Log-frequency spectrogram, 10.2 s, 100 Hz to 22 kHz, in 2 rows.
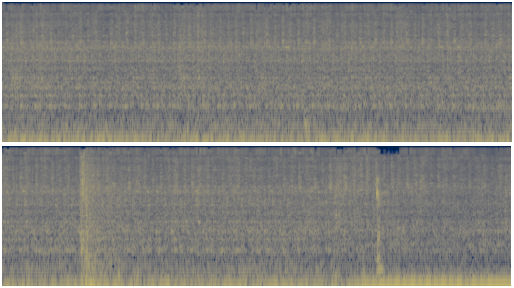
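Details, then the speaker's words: Citroën 2CV flat-twin after tappet adjustment, oil and filter change and cleaned, gapped spark plugs, previously getting tappety: even, smooth idle with steady low beat and one brief blip, no tappet clatter; normal idle. "not an expert in these things, but I would say that that sounds bloody marvellous. I love this little thing."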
